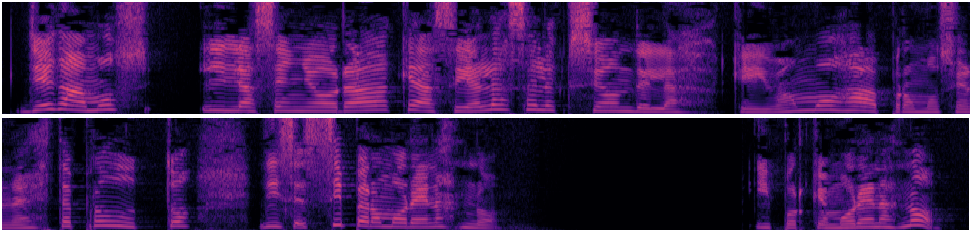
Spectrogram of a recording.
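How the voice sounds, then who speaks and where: High-voiced woman, earnest podcast co-host. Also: lively intonation, moderate pace. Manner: earnest, explanatory. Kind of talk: casual podcast chat.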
